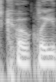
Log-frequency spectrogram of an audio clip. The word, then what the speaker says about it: Coakley: So if you'd like to connect there or on Twitter, Vince Coakley, that's C-O-A-K-L-E-Y.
